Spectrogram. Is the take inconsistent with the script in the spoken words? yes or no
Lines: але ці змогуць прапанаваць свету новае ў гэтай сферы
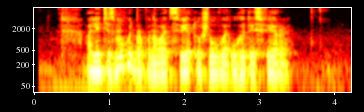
no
